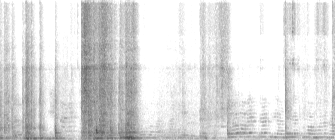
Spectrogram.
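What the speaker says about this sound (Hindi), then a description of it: "आज मैं सोची बर्तन धो रही हूँ" Dishes being washed by hand, with loud rasping, scrubbing bursts near the start, then quieter clinking and rubbing while someone talks over it.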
